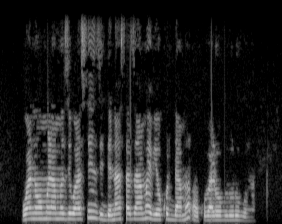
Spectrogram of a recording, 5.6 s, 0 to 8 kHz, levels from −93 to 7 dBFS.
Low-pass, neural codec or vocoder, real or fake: 7.2 kHz; none; real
